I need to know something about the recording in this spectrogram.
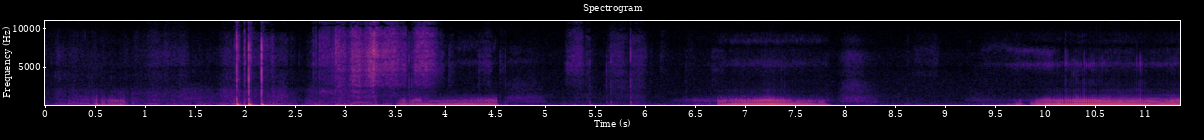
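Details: Low, rumbling, buzzy snores at intervals with quiet gaps and some rustling in between, from a "lil man" sleeping; ordinary snoring.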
